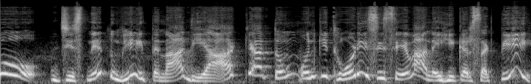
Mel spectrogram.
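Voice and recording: A woman's put-on character voice, high in pitch, at a fairly slow pace, with very wide pitch swings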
